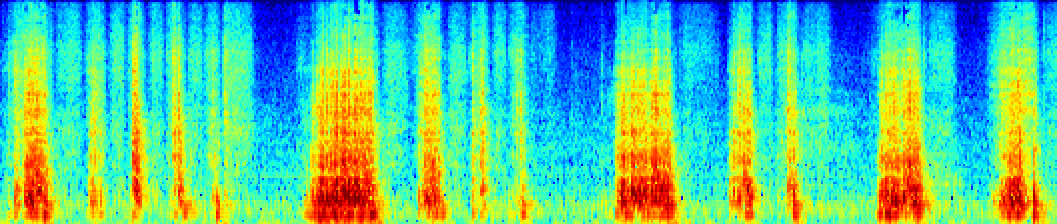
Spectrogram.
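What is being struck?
Black-coated paper scratch art card scratched with a wooden stylus.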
